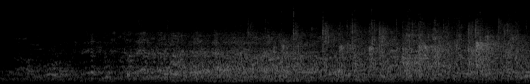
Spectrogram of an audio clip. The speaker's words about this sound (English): I don't know why you guys are clapping. I don't know why you're clapping at all.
